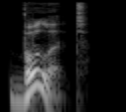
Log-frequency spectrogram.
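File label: "bullate", British English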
